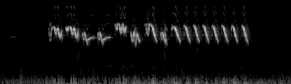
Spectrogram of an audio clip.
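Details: Yellow-fronted canary singing in a training recording for cage birds: warbled high whistles lead into an even trill of roughly ten sharp repeated notes, then quiet.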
